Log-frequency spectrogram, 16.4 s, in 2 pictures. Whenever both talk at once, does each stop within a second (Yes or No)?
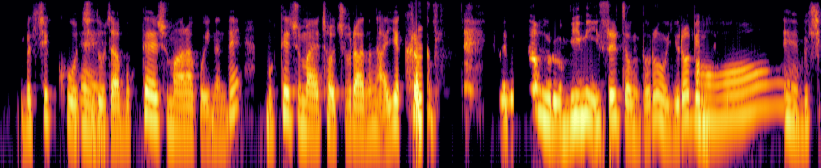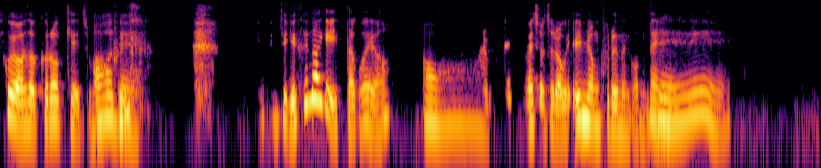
Yes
